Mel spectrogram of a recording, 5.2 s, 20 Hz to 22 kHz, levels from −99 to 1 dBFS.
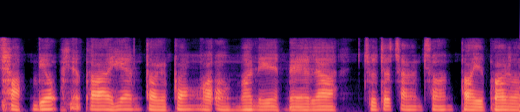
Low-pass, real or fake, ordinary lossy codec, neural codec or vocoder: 5.4 kHz; fake; MP3, 48 kbps; codec, 24 kHz, 1 kbps, SNAC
